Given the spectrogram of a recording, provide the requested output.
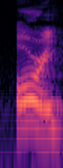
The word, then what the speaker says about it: Horry: Christo said ori is a French surname. The h is silent.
